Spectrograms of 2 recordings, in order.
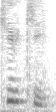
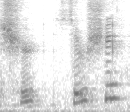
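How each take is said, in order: First: The name starts with a k sound, Greek style. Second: The name starts with an s sound, English style. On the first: This is the native Greek way to say the name. "the actual pronunciation, which is Kirki" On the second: This is how non-Greek speakers say the name. "I try to pronounce a Greek word slash Greek name in the way that people whose first language isn't Greek try to pronounce it"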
